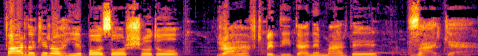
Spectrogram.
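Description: A woman narrating a children's story in a gentle, expressive reading voice. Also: high voice. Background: faint music.

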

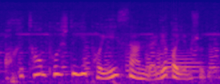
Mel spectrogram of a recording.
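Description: A woman narrating a children's storybook, expressive and addressing the kids. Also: mid-range voice. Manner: animated, expressive. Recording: dull lo-fi audio with music.

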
